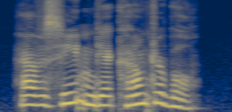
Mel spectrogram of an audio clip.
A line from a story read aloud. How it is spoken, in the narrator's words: she says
